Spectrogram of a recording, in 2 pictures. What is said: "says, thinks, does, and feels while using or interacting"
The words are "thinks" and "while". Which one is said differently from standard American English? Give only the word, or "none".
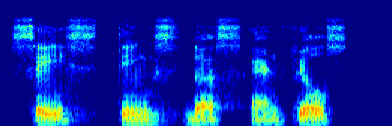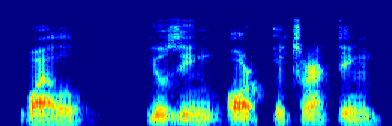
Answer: thinks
